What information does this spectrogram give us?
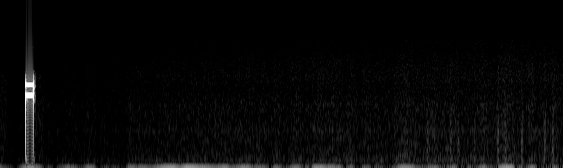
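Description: A short electronic beep sounds as a phone call to a call-in program is cut off. It is a single brief tone burst at the start, followed by near silence.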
